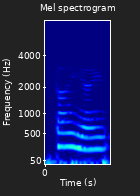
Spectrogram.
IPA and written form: tɐ̃j̃ɐ̃j̃ (têm)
